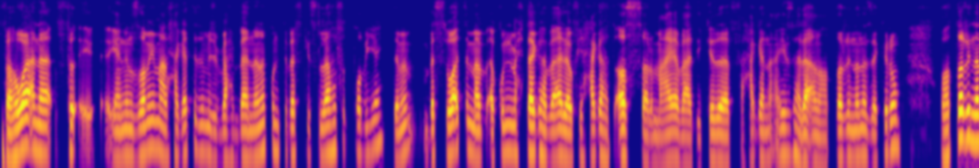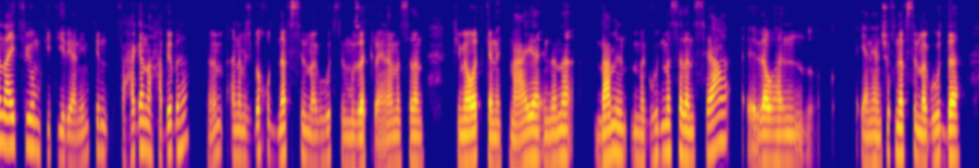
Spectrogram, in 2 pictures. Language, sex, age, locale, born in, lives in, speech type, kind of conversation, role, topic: Arabic, male, 20-24, ar-EG, Egypt, Egypt, conversation, podcast, guest, إيه حكايتك مع التعليم، وإزاي بدأت رحلة التعلّم عندك؟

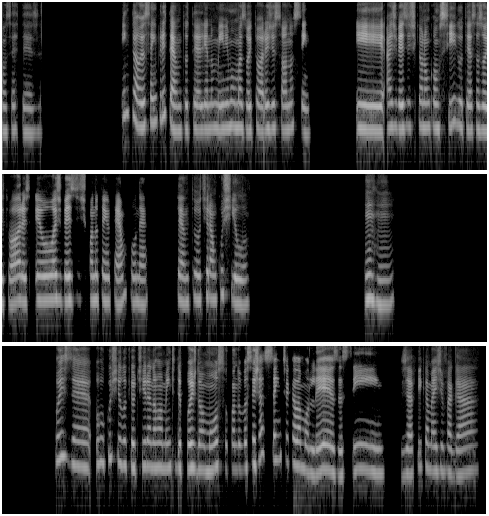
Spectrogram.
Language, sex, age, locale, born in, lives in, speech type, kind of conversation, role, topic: Portuguese, female, 25-29, pt-BR, Brazil, Italy, conversation, podcast, guest, Como é sua rotina para ter uma boa noite de sono?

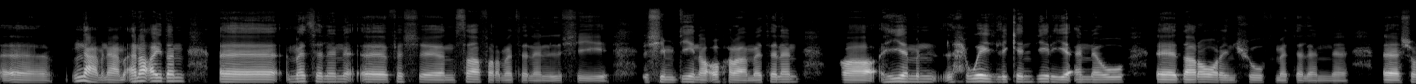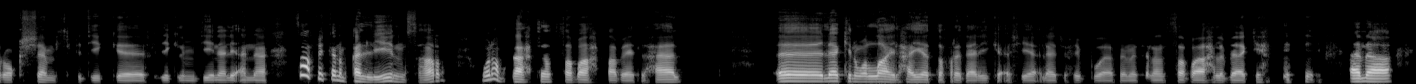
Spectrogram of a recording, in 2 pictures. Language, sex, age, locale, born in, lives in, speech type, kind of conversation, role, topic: Arabic, male, 20-24, ar-MA, Morocco, France, conversation, unstructured, none, إنت بتفضل تصحى بدري ولا تسهر بالليل، وليه؟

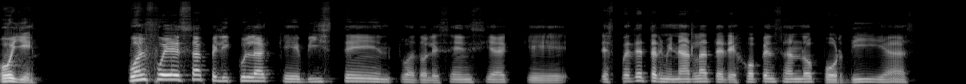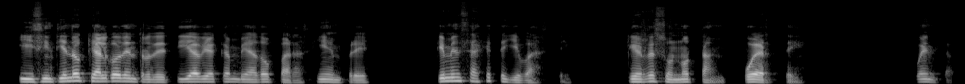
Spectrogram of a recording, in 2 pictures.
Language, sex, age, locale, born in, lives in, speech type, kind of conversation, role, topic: Spanish, male, 50-54, es-MX, Mexico, Mexico, conversation, podcast, host, ¿Qué película te marcó cuando eras joven y por qué?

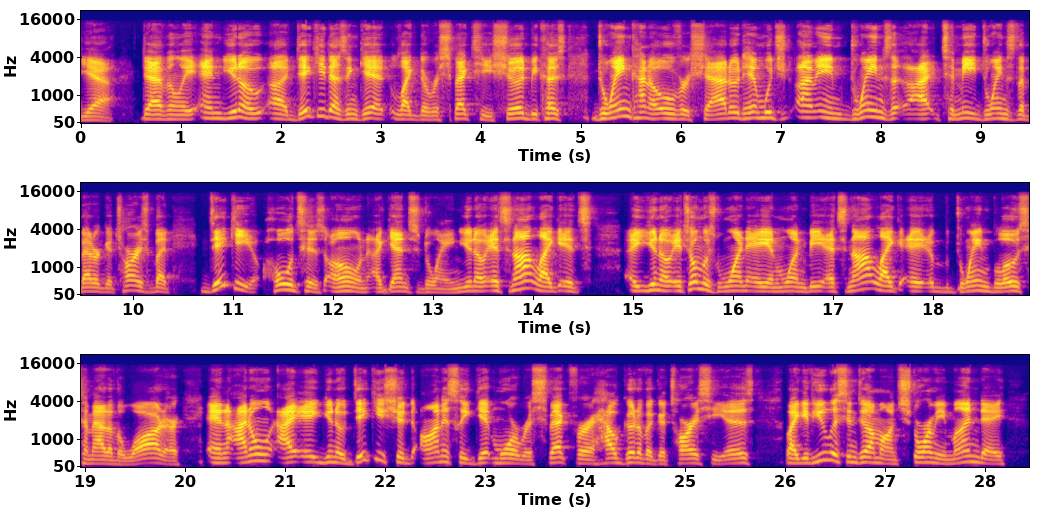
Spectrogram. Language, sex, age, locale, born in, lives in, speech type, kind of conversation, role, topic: English, male, 35-39, en-US, United States, United States, conversation, unstructured, none, Which songs or genres instantly lift your mood, and what memories or moments make them special?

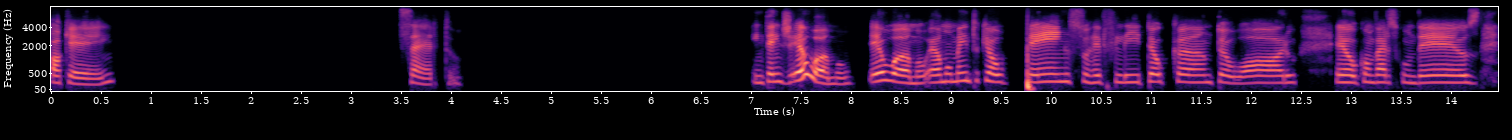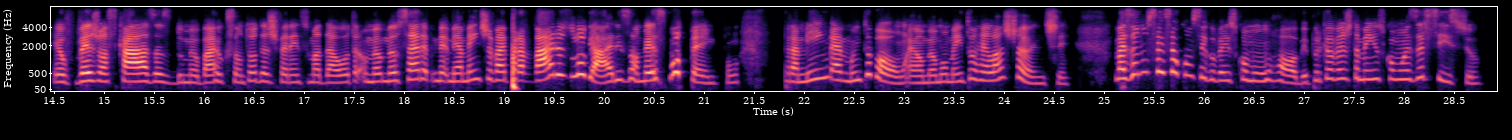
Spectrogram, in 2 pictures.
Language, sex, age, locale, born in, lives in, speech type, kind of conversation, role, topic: Portuguese, female, 40-44, pt-BR, Brazil, United States, conversation, unstructured, none, Qual hobby você considera mais relaxante no dia a dia?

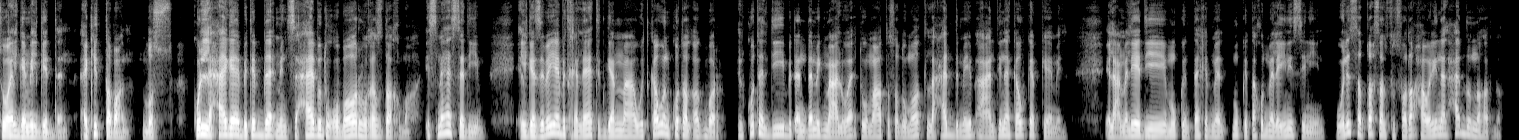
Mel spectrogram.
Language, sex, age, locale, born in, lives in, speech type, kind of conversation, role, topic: Arabic, male, 25-29, ar-EG, Egypt, Egypt, read, expert-assistant, expert, إزاي الكواكب بتتكوّن من الأول؟ يعني إيه مراحل تكوين كوكب جديد في الفضاء؟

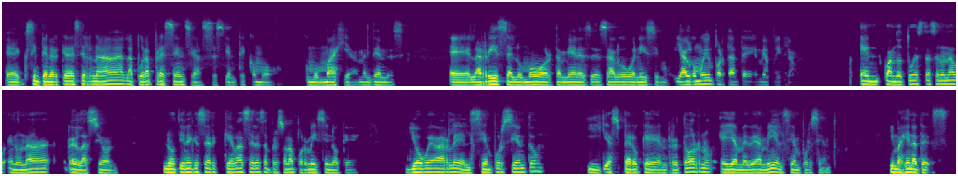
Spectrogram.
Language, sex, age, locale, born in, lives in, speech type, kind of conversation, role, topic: Spanish, male, 40-44, es-MX, United States, United States, conversation, unstructured, none, ¿Qué valoras más en una relación amorosa?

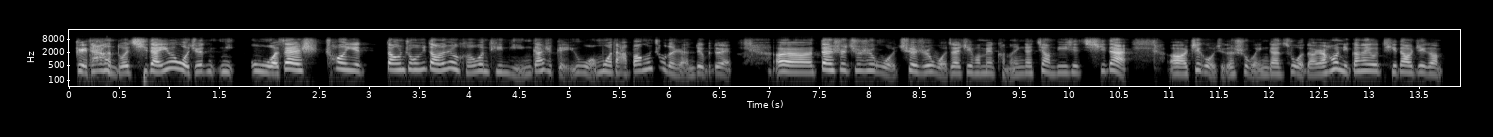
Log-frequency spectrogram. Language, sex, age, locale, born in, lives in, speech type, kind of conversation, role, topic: Chinese, female, 45-49, zh-CN, China, United States, conversation, advice, user, 如何与他人协作打破创意僵局？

